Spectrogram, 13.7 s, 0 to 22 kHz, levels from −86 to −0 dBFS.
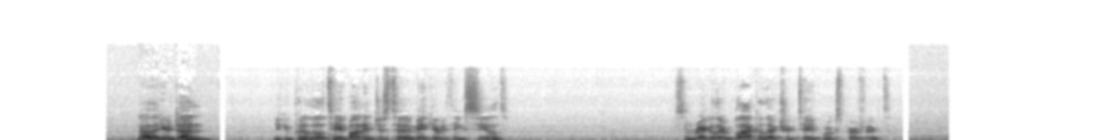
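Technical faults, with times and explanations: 2.74–11.36 s: input switched to a poorer device. A short gap of 80 ms marks the change. The sound then turns duller, with nothing above 11.3 kHz, drops roughly 5 dB and carries faint new background noise. A lesser microphone likely took over until 11.36 s.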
